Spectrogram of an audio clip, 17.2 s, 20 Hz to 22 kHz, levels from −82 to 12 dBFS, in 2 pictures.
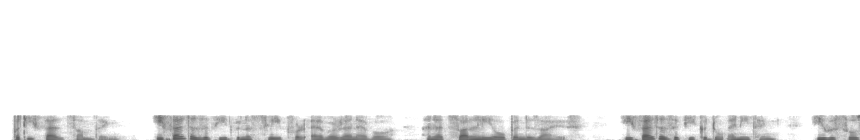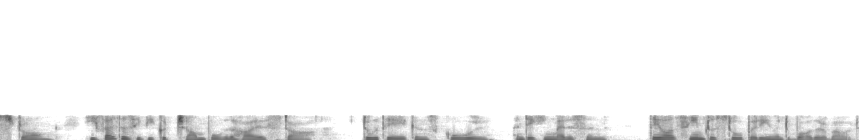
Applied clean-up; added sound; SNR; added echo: none; none; none; none.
